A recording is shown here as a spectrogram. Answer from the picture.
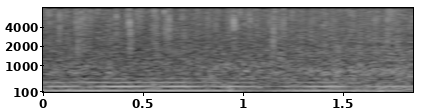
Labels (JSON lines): {"label": "biophony, midshipman", "recorder": "SoundTrap 500"}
